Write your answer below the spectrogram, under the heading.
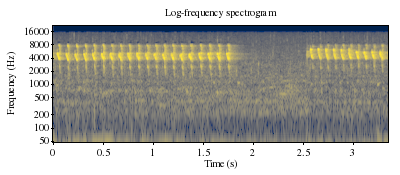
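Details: Female bar-winged prinia 'ngetir' song: a fast, buzzy high rattle of distinct pulses stops for under a second, then resumes with the same sharp, rapidly repeated notes.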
